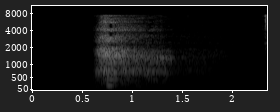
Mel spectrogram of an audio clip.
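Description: A woman sighs once: a short exhaled breath starting about half a second in and trailing off within a second.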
